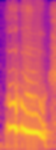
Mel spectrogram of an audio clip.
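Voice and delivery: high-pitched giddy "ooh-hoo"; excited ooh. Retold or imitated. Comic fan imitating their excited nerd brain, high giddy hoot. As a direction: squeal a high, delighted ooh. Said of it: "my little nerd brain is just".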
